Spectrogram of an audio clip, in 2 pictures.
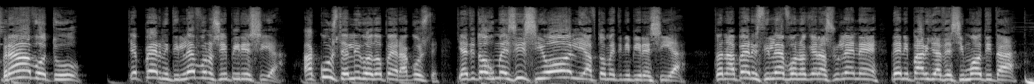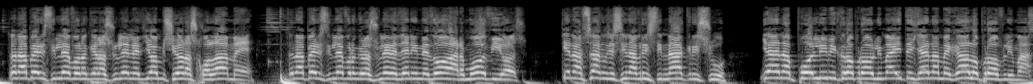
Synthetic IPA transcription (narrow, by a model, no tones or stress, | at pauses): bɾɐvo̞t̪u | ce̞pe̞ɾnit̪ile̞fo̞no̞siipiɾe̞siɐ̰ː | kust̪e̞liɣoe̞ðo̞pe̞ɾɐːkust̪e̞ʝɐt̪it̪oexume̞zisio̞liɐft̪o̞me̞t̪inipiɾe̞siɐ | t̪o̞nɐpe̞ɾnist̪ile̞fo̞no̞ce̞nɐsule̞ne̞ðe̞nipɐɾçiɐθe̞simo̞t̪̬it̪ɐt̪o̞nɐpeɾnist̪ile̞fono̞ce̞nɐs̬ule̞ne̞ðʝo̞misio̞ɾɐsxo̞lɐme̞t̪o̞nɐpe̞ɾnist̪ile̞fo̞nocenɐs̬ule̞ne̞ðe̞nine̞ðo̞ɐɾmo̞ðio̞sce̞nɐpsɐɣnises̬inɐvɾist̪inɐkɾisu | ʝɐe̞nɐpo̞limikɾo̞pɾo̞vlimɐit̪e̞ʝɐe̞nɐme̞ɣɐlo̞pɾo̞vlimɐ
